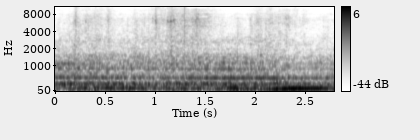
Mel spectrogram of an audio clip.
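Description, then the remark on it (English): A loud motorcycle engine idles and revs steadily, its deep rumbling drone holding throughout, swelling slightly toward the end, with no voices over it. “And that motorcycle's about ready to fuck everything up with the decimals he's putting off.”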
